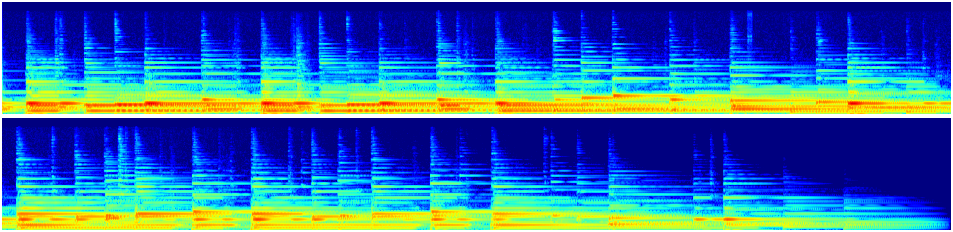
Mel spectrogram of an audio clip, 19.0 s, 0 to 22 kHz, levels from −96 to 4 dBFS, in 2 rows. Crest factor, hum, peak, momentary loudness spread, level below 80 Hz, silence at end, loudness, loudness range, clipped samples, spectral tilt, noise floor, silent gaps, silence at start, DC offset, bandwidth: 16 dB; none; -2 dBFS; 14 LU; -48 dBFS; 0.75 s; -19 LUFS; 11 LU; under 0.1%; -11 dB/octave; -51 dBFS; none; 0 s; under 0.1%; 5.6 kHz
